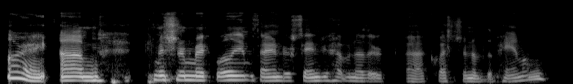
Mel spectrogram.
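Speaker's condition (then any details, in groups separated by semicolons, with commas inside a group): No condition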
